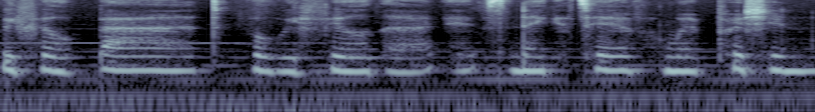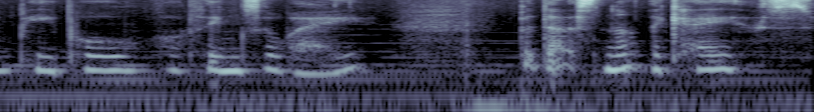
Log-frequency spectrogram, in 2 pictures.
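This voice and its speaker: With music in the background, the speaker talks very slowly in a gentle, soothing tone. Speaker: reiki practitioner / energy healer. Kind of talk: ASMR reiki energy healing session, guided. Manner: soft-spoken, gentle, slow, soothing.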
